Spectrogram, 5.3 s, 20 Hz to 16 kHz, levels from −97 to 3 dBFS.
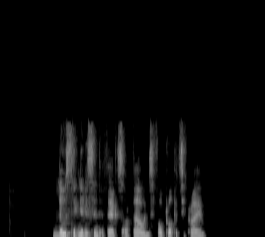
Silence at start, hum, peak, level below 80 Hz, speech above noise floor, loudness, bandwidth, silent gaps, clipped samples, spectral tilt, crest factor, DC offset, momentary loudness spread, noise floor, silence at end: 1.05 s; none; -20 dBFS; -78 dBFS; over 53 dB; -38 LUFS; 8 kHz; none; under 0.1%; -5 dB/octave; 20 dB; under 0.1%; 12 LU; under -90 dBFS; 1.2 s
